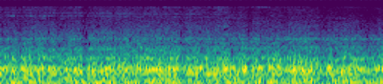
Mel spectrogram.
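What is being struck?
Nothing is struck.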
